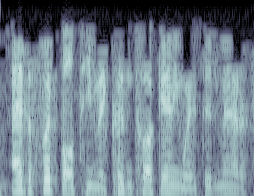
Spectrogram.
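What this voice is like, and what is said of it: New York accent. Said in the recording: “You can still hear my accent. So I come from New York ... with this accent”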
